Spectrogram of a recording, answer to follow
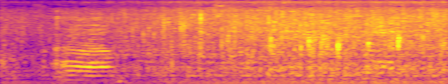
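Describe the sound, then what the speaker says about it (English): Squash pieces fry in hot grease, giving a steady bubbling sizzle that fills the whole stretch at moderate level, close by. "my grease is good and hot, bubbling"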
